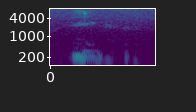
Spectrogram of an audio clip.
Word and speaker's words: Kreiner: And on the French side, that name is pronounced Kreiner. Kreiner.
